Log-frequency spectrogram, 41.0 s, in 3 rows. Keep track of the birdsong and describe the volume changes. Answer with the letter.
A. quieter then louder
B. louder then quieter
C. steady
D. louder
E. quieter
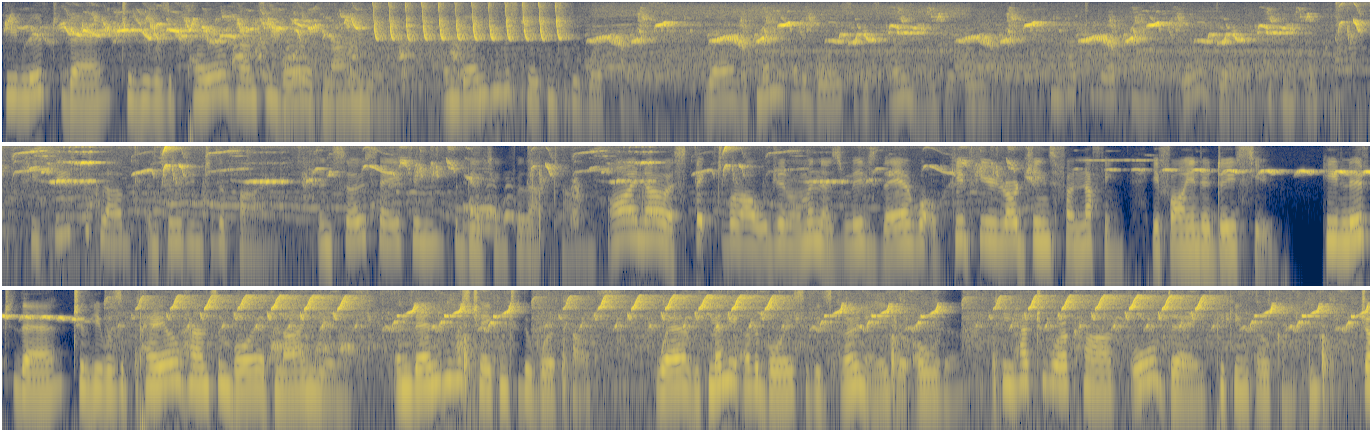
A.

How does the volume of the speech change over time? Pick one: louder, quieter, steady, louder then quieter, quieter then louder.
quieter then louder.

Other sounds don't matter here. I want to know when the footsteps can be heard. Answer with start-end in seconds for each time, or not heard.
not heard.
